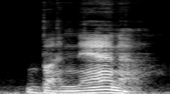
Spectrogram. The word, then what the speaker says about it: banana: it's canada canada ah but it's not the case in banana which syllable and banana is stressed it's the second syllable banana banana here are two more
